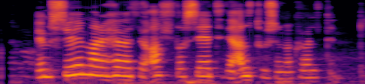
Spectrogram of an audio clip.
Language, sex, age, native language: Icelandic, female, 15, Icelandic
